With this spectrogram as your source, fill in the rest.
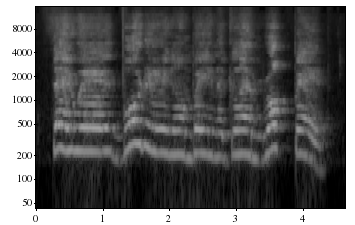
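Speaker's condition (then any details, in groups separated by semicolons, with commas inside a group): Cerebral palsy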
